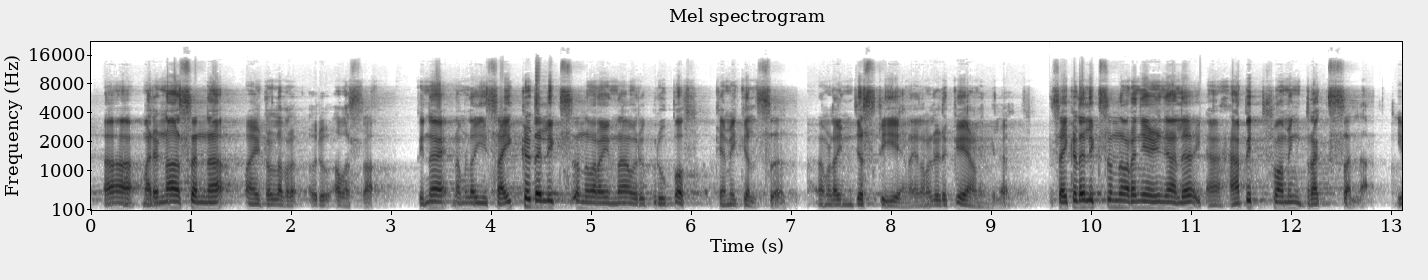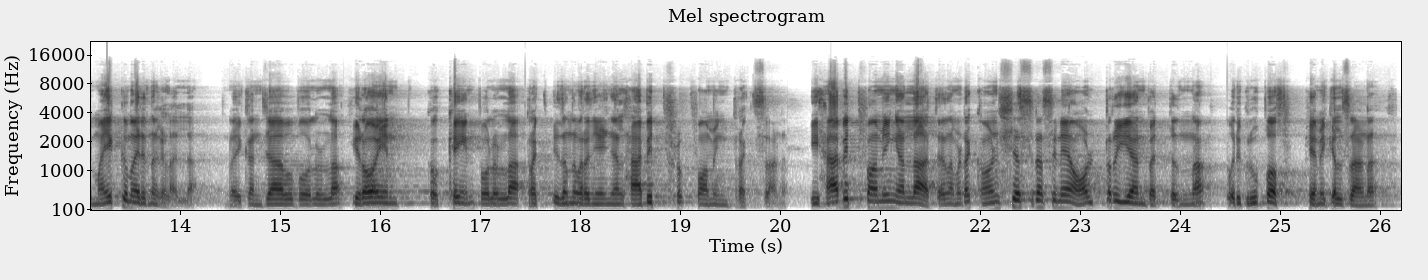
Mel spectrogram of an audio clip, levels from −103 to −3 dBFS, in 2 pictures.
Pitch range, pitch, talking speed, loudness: 120-150 Hz, 130 Hz, 130 wpm, -20 LUFS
